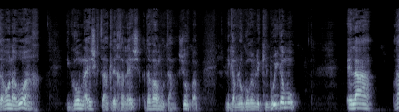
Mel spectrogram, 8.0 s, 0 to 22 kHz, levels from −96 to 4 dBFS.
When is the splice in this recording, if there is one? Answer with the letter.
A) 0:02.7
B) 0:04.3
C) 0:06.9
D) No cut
B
